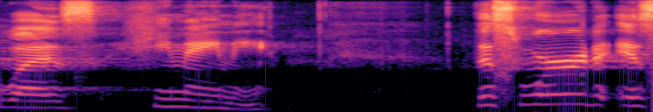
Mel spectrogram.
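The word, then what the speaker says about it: הִנֵּנִי: Except since Abraham didn't speak English, what he actually said was Hineni. This word is spelled out in Hebrew 178 times in the Bible, but 17 times, all except for 17 times, it's pronounced Hineni.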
